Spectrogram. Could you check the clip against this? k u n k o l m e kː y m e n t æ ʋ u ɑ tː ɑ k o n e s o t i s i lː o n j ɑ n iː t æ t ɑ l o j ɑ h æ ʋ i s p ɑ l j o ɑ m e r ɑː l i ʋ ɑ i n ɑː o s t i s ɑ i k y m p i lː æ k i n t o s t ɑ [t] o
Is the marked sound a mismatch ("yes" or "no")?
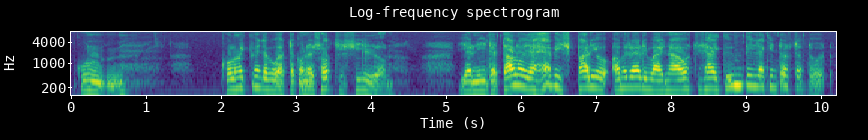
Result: no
